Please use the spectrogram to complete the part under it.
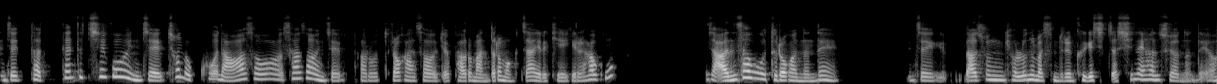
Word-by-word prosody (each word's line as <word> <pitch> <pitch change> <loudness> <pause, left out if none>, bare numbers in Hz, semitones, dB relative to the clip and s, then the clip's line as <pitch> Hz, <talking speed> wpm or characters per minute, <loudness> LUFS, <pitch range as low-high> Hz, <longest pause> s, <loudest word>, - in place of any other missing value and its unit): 인제 195 0 0
다 220 - +2 0.2
텐트 310 +2 -2
치고 350 +1 +1
인제 195 -7 +1
쳐 345 - -1
놓고 215 - -2
나와서 240 +6 +1
사서 275 0 0
인제 180 -1 -2
바로 175 -1 -5
들어가서 180 -2 -2
이제 145 - -5
바로 165 +1 -1
만들어 160 +5 0
먹자." 170 +3 -1
이렇게 155 -1 -3
얘기를 165 +3 -3
하고 300 - 0 0.9
인제 230 - -2
안 180 +4 +8
사고 285 -2 +5
들어갔는데 185 -2 +1 0.7
인제 180 -3 -5 0.2
나중 200 +3 +2
결론을 200 +2 +2
말씀드리면 175 -2 -1
그게 185 +1 +1
진짜 185 - -5
신의 235 -1 -2
한 215 -1 +2
수였는데요. 180 -7 -5
190 Hz, 375 characters per minute, -22 LUFS, 175-230 Hz, 0.9 s, 안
